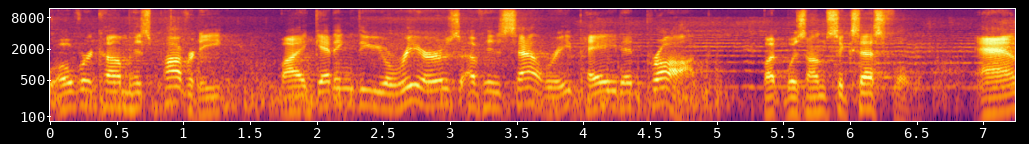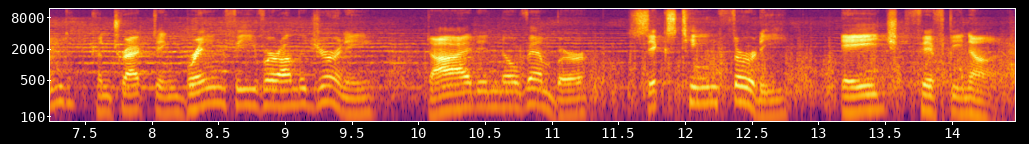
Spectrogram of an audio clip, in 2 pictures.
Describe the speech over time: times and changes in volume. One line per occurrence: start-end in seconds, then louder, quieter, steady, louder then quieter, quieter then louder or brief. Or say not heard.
0.0-14.4 steady.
